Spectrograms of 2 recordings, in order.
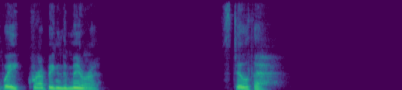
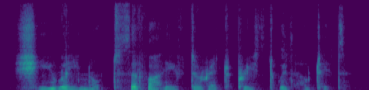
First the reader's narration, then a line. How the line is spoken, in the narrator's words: a soft, feminine voice whispering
